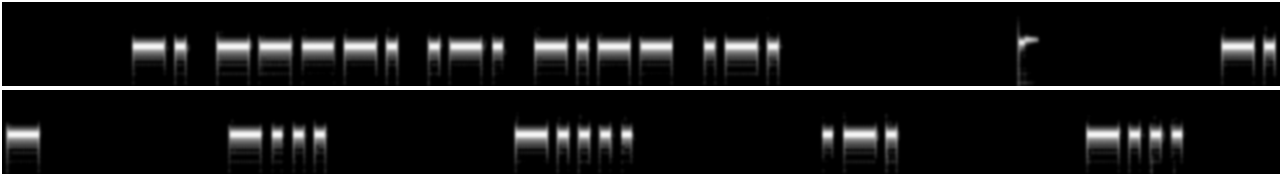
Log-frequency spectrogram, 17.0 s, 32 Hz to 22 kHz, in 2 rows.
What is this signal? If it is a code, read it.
Morse code, heard as a keyed tone, about 17 wpm, spaced as for 9 wpm, 700 Hz. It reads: N9RYR KB6RB
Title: USA Call Signs - 6x Character Spacing - 17wpm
